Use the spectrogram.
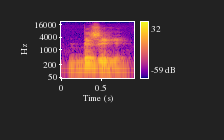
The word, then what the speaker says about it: busy: so child not chilled busy rhymes with dizzy so this man is very busy and dizzy business has two syllables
